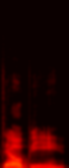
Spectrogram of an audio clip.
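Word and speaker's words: 더비: Or Deobi. Deobi in Korean. So that's how it's pronounced.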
